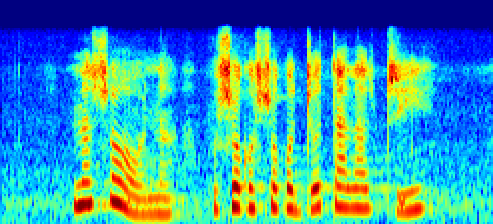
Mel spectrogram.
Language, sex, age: Tsonga, female, 20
